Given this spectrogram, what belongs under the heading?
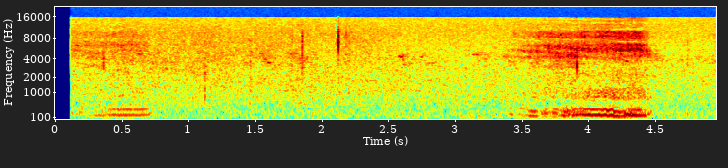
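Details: Sleeping puppy snoring: two low rumbling breaths over steady room noise.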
